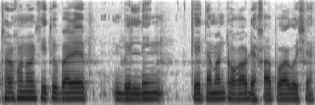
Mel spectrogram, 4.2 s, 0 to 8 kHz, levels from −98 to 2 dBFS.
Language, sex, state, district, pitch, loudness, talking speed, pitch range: Assamese, male, Assam, Kamrup Metropolitan, 120 Hz, -16 LUFS, 130 wpm, 115-125 Hz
